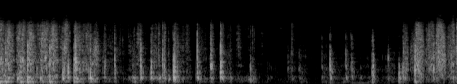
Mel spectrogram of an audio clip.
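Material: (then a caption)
Plastic. Fingertips and short nails scratch and rub the label of a hollow white plastic CeraVe lotion bottle with a green pump, held upside down over a table. Quick, irregular bursts of dry, bright scratching and soft tapping follow each other fast, with a brief near-silent pause partway through before the rubbing resumes.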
